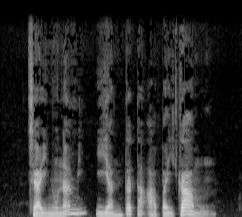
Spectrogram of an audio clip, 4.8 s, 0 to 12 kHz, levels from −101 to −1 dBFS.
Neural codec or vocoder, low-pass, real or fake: none; 10.8 kHz; real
